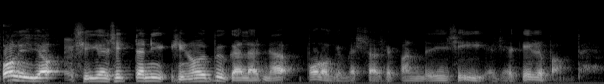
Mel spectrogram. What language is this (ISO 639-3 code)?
fin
